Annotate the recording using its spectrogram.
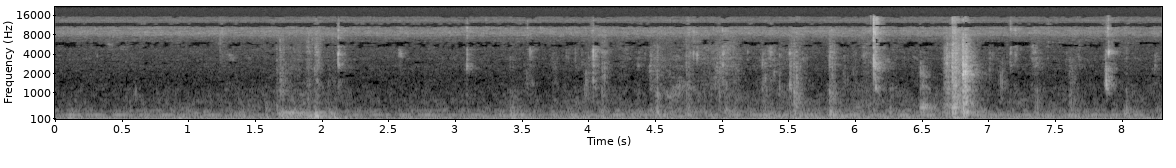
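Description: A person chewing a bite of a chocolate-coated peanut butter snack cake: faint mouth and chewing sounds with scattered small clicks, two of them louder, about two seconds in and near the end.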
